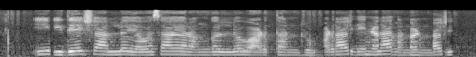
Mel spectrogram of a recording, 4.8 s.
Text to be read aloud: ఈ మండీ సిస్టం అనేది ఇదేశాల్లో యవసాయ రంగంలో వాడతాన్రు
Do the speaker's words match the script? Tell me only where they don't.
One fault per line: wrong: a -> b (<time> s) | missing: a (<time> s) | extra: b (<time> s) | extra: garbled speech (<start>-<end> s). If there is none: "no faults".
missing: మండీ సిస్టం అనేది (0.5 s)
extra: garbled speech (3.2-4.5 s)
